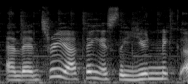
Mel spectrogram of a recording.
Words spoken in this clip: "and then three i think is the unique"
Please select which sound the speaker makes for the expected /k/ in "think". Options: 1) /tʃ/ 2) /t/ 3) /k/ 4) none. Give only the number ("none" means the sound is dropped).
4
